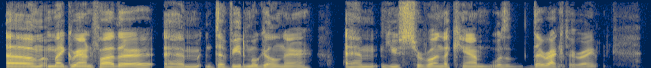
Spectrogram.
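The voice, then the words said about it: American English accent. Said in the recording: “as you can probably hear by my accent, I'm American.”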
